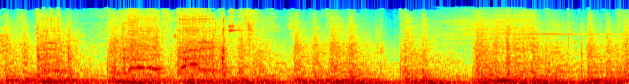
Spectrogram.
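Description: Film soundtrack: music mixed with mechanical clanking and ratcheting sound effects, with a series of sharp metallic hits.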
